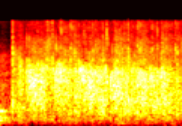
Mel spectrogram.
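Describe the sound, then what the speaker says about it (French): Audience at a press conference applauding a panel, a dense burst of clapping that starts abruptly and holds steady and loud. "On va applaudir tous nos panélistes."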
